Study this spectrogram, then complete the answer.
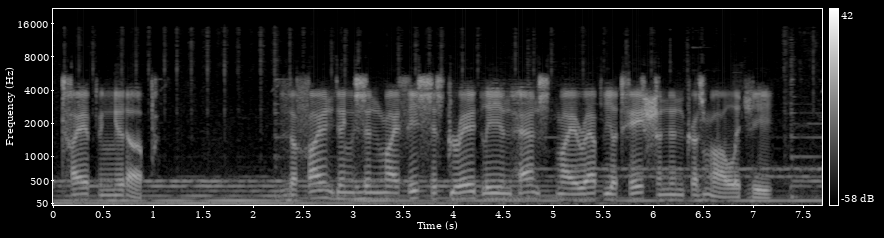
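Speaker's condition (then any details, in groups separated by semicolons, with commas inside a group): Amyotrophic lateral sclerosis, speech-generating device; ventilator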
